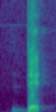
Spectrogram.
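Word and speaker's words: debt: যেমন বি টি ডেট, ডিই টি ডেট, বি উচ্চারণ হবে না, ডেট মানে রেন।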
